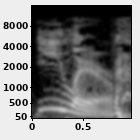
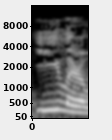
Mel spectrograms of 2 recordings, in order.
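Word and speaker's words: Helaire: By the way, yesterday – the pronunciation on TV on the Monday Night Football game, he kept saying Elair. – Yeah, I kept hearing that too. – Elair, like Eclair. But anyway, so silent H.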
